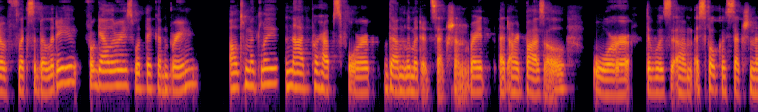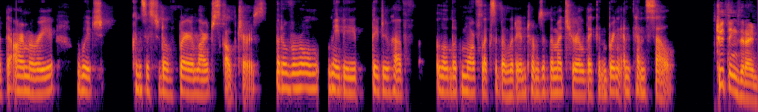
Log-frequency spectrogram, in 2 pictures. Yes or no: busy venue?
no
